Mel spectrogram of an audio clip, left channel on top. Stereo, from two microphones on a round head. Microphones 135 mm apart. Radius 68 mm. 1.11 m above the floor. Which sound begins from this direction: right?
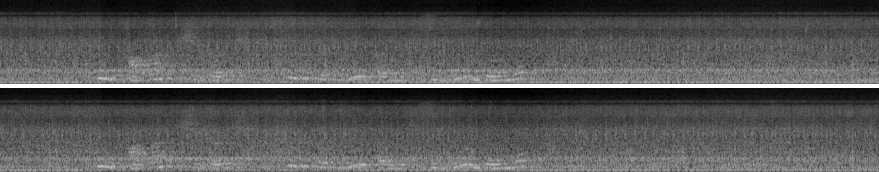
A woman speaking, at 0.9 s.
